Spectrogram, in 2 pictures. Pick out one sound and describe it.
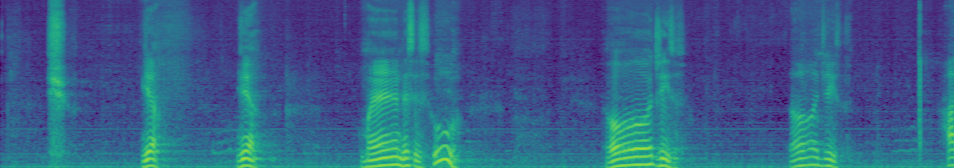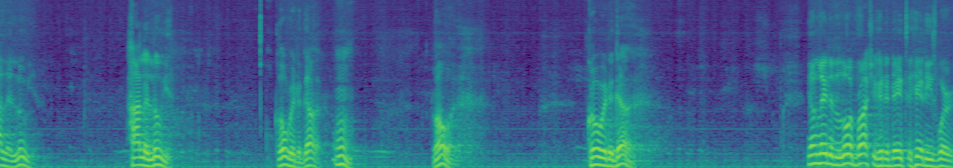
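A man speaks calmly in short bursts with pauses, in an echoing room.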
